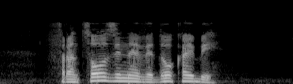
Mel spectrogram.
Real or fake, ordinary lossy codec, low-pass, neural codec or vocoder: real; AAC, 32 kbps; 7.2 kHz; none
